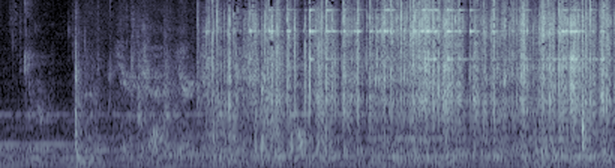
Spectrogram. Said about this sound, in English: This is me playing with dice.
